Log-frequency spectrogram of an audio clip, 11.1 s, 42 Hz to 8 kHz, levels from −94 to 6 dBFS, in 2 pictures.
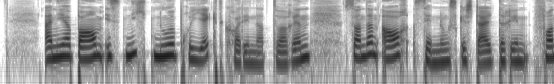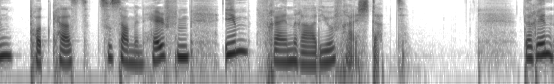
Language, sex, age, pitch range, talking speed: German, female, 20-39, 185-245 Hz, 90 wpm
